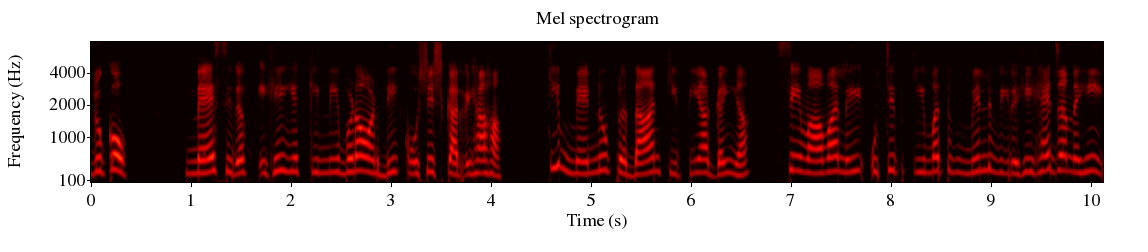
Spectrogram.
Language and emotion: Punjabi, disgusted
